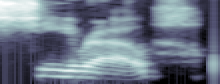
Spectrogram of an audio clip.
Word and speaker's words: Sherot: So it's spelled Sherot, just like tarot, it's Shiro.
